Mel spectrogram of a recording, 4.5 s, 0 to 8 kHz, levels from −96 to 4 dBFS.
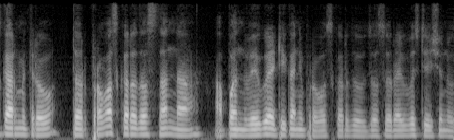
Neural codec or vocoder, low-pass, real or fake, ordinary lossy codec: codec, 16 kHz in and 24 kHz out, 1 kbps, XY-Tokenizer; 7.2 kHz; fake; none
